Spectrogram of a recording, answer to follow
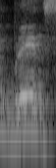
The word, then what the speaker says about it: Branes: Makanya namanya harusnya dibacanya Brains ya. Oh, Tapi karena Brains. kita di Indonesia jadinya Branes.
